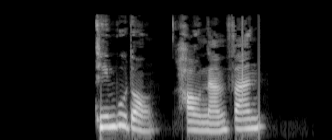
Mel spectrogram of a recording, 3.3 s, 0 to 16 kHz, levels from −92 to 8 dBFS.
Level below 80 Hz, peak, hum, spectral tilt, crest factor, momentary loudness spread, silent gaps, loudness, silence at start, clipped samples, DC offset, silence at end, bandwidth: -56 dBFS; 0 dBFS; none; -5.5 dB/octave; 18 dB; 10 LU; none; -15 LUFS; 0.95 s; under 0.1%; under 0.1%; 0.7 s; 11 kHz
